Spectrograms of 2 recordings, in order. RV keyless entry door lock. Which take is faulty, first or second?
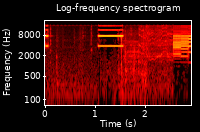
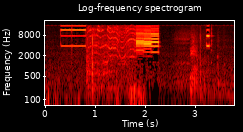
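first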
